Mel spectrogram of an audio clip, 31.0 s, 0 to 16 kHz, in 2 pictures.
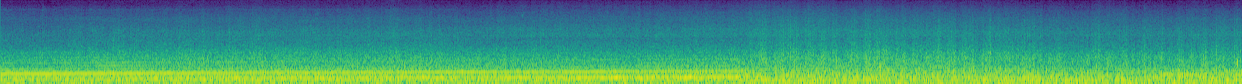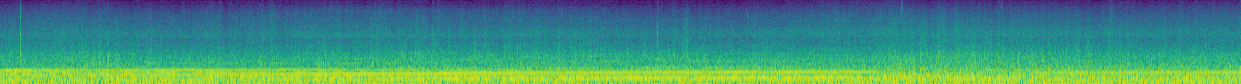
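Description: Honda CBR650F's inline-four engine at highway speed, its note rising slowly as the bike pulls, under constant wind rush on the microphone. The engine note fades under the wind about nine seconds in, comes back about six seconds later and climbs again, then dips briefly near the end.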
